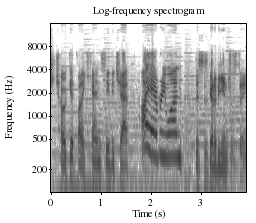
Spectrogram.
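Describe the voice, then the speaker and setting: With an Australian accent, a man talks with ordinary pitch variation in a dry sound with no echo, faint music playing in the background. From Sydney, Australia. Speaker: multiplayer game guest on a stream. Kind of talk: casual live stream chat. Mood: upbeat, expectant. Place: home room.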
